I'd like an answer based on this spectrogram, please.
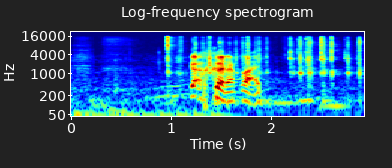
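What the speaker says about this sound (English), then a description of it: "You can hear me tip tap typing away." Rapid tapping of a computer keyboard, close and steady, with a voice briefly speaking over the keystrokes in the middle.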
